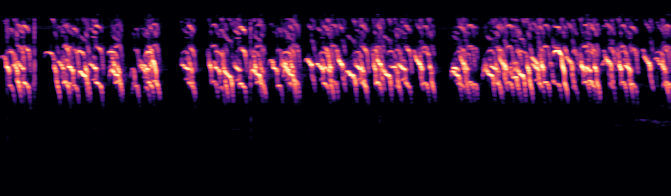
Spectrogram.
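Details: Domestic chicks crying while their mother hen is away: dense, high, shrill peeping chirps in rapid overlapping bursts, almost continuous with a few brief pauses, from several chicks at once.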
